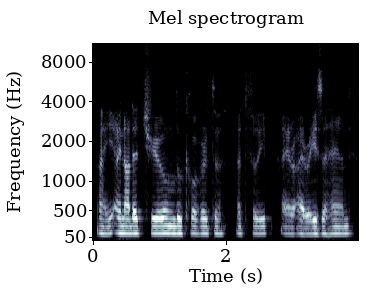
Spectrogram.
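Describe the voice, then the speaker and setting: A man's voice: mid-range voice, completely flat delivery, moderate pace, darkish tone, dull audio. A man playing a tabletop roleplay game, narrating his actions in first person and often repeating words hesitantly.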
